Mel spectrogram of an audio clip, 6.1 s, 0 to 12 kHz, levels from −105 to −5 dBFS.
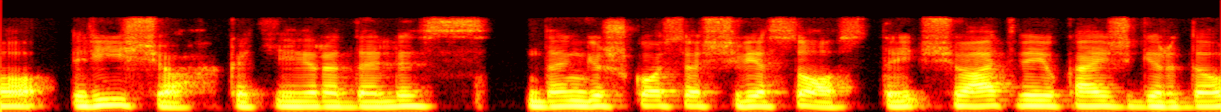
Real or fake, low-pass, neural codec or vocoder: real; 7.2 kHz; none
